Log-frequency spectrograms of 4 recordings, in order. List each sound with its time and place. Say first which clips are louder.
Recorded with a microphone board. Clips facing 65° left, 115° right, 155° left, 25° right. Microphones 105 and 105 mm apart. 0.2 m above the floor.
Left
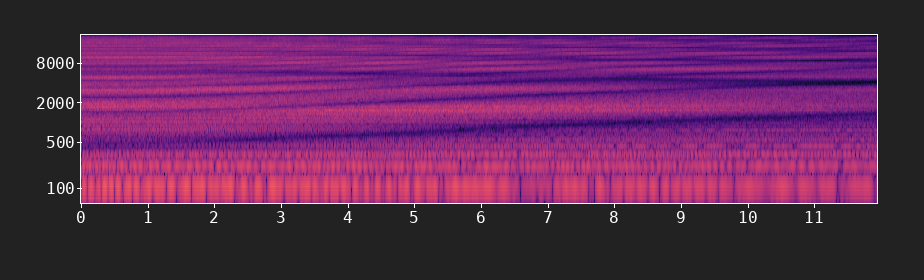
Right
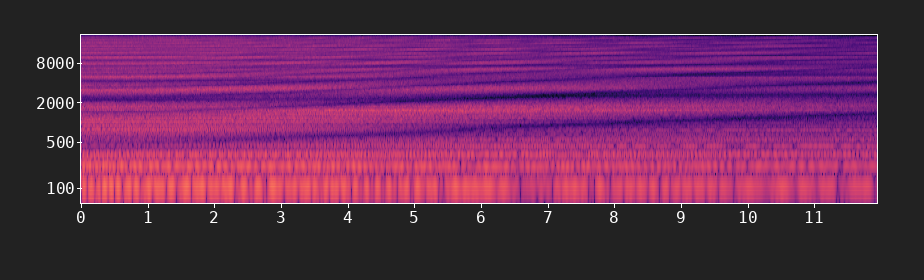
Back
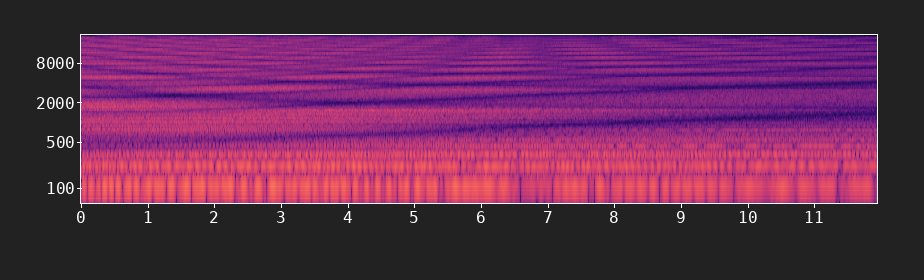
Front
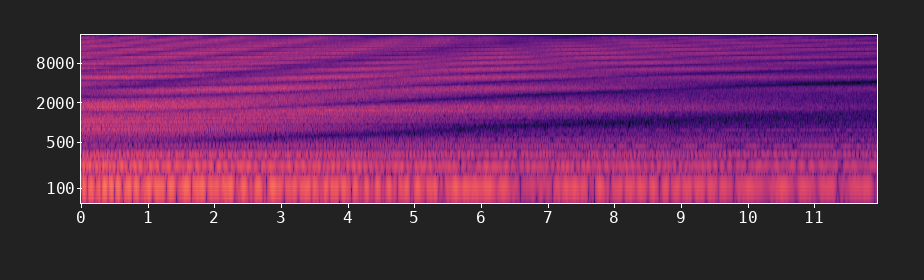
0.0 s a drone: right 6 dB, front 1 dB; 105° right; by 12.0 s 170° left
